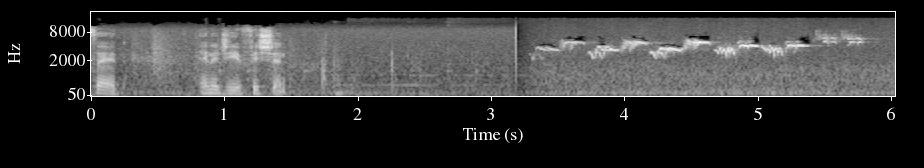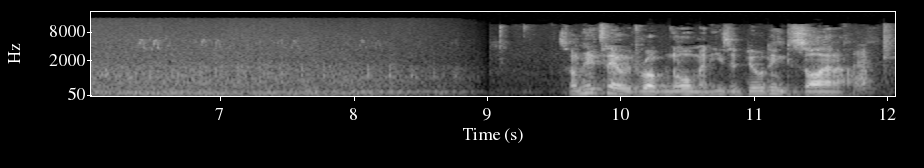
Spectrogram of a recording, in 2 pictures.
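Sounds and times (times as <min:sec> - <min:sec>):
steady outdoor hiss: 0:00.6 - 0:09.0
bird chirping: 0:02.0 - 0:09.0.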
